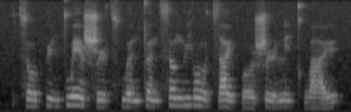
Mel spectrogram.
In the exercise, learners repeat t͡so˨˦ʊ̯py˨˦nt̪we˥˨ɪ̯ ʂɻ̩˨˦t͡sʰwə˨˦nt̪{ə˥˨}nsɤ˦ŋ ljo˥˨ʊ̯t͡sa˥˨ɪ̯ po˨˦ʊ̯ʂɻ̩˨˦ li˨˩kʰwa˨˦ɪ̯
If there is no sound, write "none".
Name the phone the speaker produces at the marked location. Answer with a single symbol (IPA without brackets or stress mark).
ə˨˦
